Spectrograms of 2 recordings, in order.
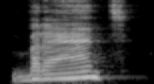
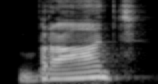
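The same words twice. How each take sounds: First: Branch with a flat "ae"; flat American vowel in branch. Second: Branch with a broad "aa"; British branch. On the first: Teacher listing the American form of branch, flat "ae". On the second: Teacher listing the British form of branch, broad "aa". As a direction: open British vowel in branch. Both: Shown as a demonstration. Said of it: "इसी तरह".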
